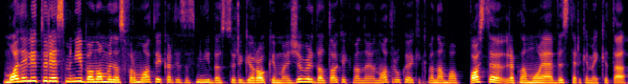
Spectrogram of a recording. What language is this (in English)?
Lithuanian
